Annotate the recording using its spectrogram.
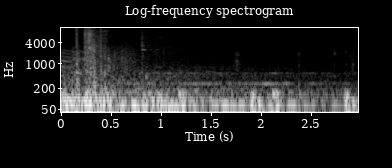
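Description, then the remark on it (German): Rapid bursts of video game gunfire crackle over a low rumbling background, with sharp shots clustered early and scattered reports continuing throughout, moderately loud. “Hm, er trifft wieder jeden Schuss.”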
